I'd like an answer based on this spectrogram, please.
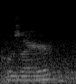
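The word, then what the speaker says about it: Hozier: Kind of like Hosier, but it's Hosea.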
